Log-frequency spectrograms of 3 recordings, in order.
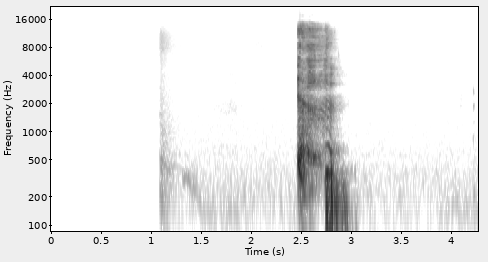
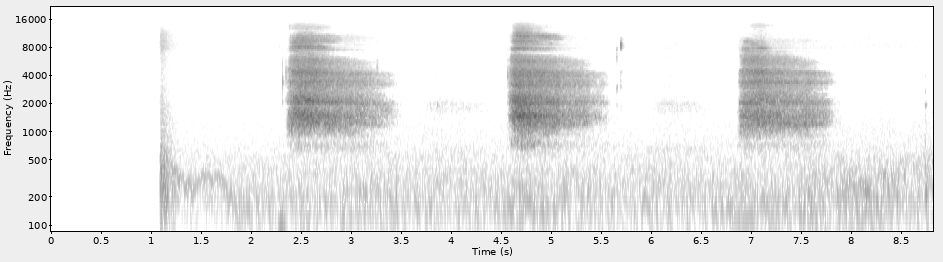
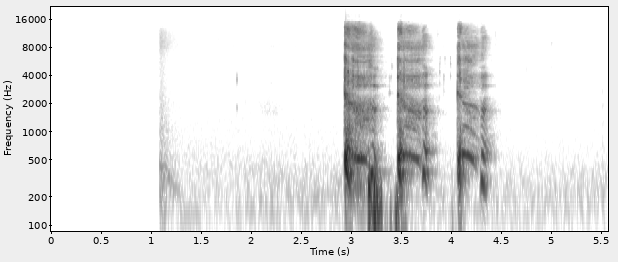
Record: cough_length: 4.3 s
cough_amplitude: 30427
cough_signal_mean_std_ratio: 0.22
exhalation_length: 8.8 s
exhalation_amplitude: 4691
exhalation_signal_mean_std_ratio: 0.45
three_cough_length: 5.6 s
three_cough_amplitude: 31847
three_cough_signal_mean_std_ratio: 0.3
survey_phase: beta (2021-08-13 to 2022-03-07)
age: 18-44
gender: Female
wearing_mask: 'No'
symptom_cough_any: true
symptom_runny_or_blocked_nose: true
symptom_sore_throat: true
symptom_fatigue: true
symptom_headache: true
symptom_onset: 4 days
smoker_status: Never smoked
respiratory_condition_asthma: false
respiratory_condition_other: false
recruitment_source: Test and Trace
submission_delay: 1 day
covid_test_result: Negative
covid_test_method: RT-qPCR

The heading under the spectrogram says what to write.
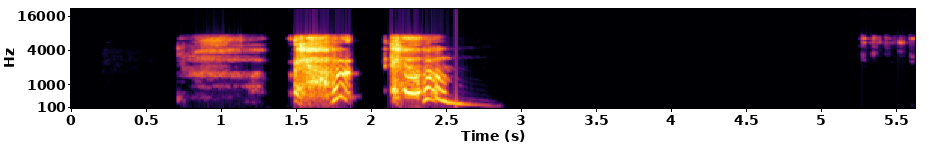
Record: cough_length: 5.6 s
cough_amplitude: 32404
cough_signal_mean_std_ratio: 0.34
survey_phase: beta (2021-08-13 to 2022-03-07)
age: 18-44
gender: Female
wearing_mask: 'No'
symptom_prefer_not_to_say: true
symptom_onset: 9 days
smoker_status: Current smoker (1 to 10 cigarettes per day)
respiratory_condition_asthma: false
respiratory_condition_other: false
recruitment_source: Test and Trace
submission_delay: 2 days
covid_test_result: Positive
covid_test_method: RT-qPCR
covid_ct_value: 28.6
covid_ct_gene: ORF1ab gene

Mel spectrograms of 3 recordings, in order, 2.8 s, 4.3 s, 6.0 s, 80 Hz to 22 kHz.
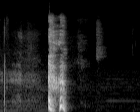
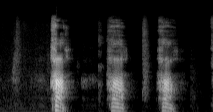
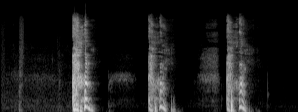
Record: cough_length: 2.8 s
cough_amplitude: 32198
cough_signal_mean_std_ratio: 0.25
exhalation_length: 4.3 s
exhalation_amplitude: 31253
exhalation_signal_mean_std_ratio: 0.26
three_cough_length: 6.0 s
three_cough_amplitude: 32631
three_cough_signal_mean_std_ratio: 0.29
survey_phase: alpha (2021-03-01 to 2021-08-12)
age: 45-64
gender: Male
wearing_mask: 'No'
symptom_none: true
smoker_status: Current smoker (11 or more cigarettes per day)
respiratory_condition_asthma: false
respiratory_condition_other: false
recruitment_source: REACT
submission_delay: 1 day
covid_test_result: Negative
covid_test_method: RT-qPCR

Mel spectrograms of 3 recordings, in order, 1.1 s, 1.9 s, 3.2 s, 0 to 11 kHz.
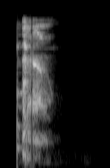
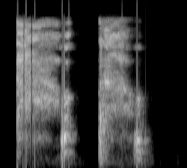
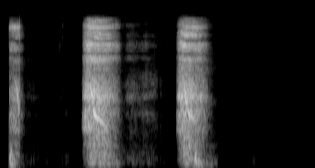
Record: cough_length: 1.1 s
cough_amplitude: 19179
cough_signal_mean_std_ratio: 0.33
three_cough_length: 1.9 s
three_cough_amplitude: 25902
three_cough_signal_mean_std_ratio: 0.56
exhalation_length: 3.2 s
exhalation_amplitude: 25516
exhalation_signal_mean_std_ratio: 0.34
survey_phase: beta (2021-08-13 to 2022-03-07)
age: 45-64
gender: Female
wearing_mask: 'No'
symptom_cough_any: true
symptom_runny_or_blocked_nose: true
symptom_fatigue: true
symptom_headache: true
symptom_change_to_sense_of_smell_or_taste: true
symptom_loss_of_taste: true
symptom_onset: 12 days
smoker_status: Ex-smoker
respiratory_condition_asthma: false
respiratory_condition_other: false
recruitment_source: REACT
submission_delay: 1 day
covid_test_result: Negative
covid_test_method: RT-qPCR
influenza_a_test_result: Negative
influenza_b_test_result: Negative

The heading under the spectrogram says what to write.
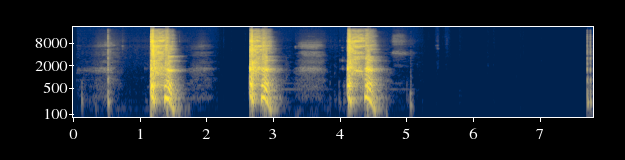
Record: three_cough_length: 7.8 s
three_cough_amplitude: 32768
three_cough_signal_mean_std_ratio: 0.27
survey_phase: beta (2021-08-13 to 2022-03-07)
age: 65+
gender: Male
wearing_mask: 'No'
symptom_none: true
smoker_status: Ex-smoker
respiratory_condition_asthma: false
respiratory_condition_other: false
recruitment_source: REACT
submission_delay: 2 days
covid_test_result: Negative
covid_test_method: RT-qPCR
influenza_a_test_result: Negative
influenza_b_test_result: Negative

